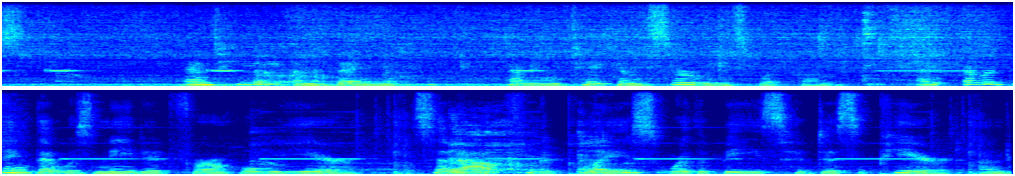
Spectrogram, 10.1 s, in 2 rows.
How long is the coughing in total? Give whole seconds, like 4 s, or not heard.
4 s.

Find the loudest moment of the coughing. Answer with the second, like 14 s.
7 s.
